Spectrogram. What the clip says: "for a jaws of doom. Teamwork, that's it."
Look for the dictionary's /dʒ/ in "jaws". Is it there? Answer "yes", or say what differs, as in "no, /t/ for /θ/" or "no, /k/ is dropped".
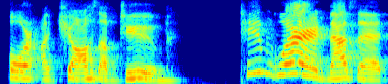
no, /tʃ/ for /dʒ/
